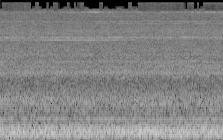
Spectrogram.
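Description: An aircraft engine in a flight simulator game drones steadily, a loud continuous roar with a broad rumble that holds level throughout, no voices over it.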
